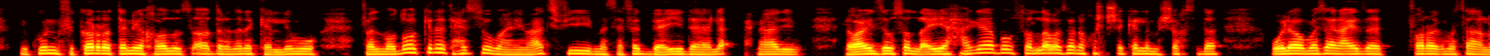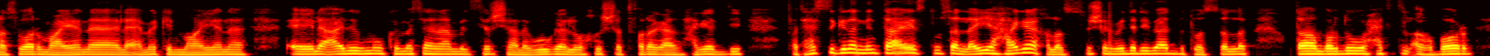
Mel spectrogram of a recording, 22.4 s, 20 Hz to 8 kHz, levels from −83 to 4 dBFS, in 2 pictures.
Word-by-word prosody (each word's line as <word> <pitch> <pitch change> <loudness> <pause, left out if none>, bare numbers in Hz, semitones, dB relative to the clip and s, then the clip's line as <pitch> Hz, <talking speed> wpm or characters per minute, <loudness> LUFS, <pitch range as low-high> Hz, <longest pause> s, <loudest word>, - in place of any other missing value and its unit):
يكون 165 +6 0
في 140 -1 -5
قارة 165 +1 +7
تانية 150 +1 +4
خالص 140 0 0
أقدر 140 -1 0
إن 130 - -2
أنا 145 +1 +1
أكلمه، 135 +1 0 0.3
فالموضوع 135 +9 +1
كده 215 0 +1
تحسه 165 0 -3
ما 140 - 0
يعني 120 -1 -4
ما 120 - -3
عادش 155 0 -3
في 160 -2 0
مسافات 130 +1 -2
بعيدة 130 0 +1
لأ، 130 - -3
إحنا 130 -2 -5
عادي 130 -1 -1 0.3
لو - - +5
عايز 145 +2 +6
أوصل 155 0 +4
لأي 140 +2 +3
حاجة 165 +9 -1
باوصل 175 -4 -2
لها - - +4
مثلًا 175 -1 +2
أخش 160 0 -6
أكلم 150 -1 -1
الشخص 140 +1 -7
ده، 140 +1 -1 0.4
ولو 150 +1 +7
مثلًا 150 0 +3
عايزة 145 +1 +2
أتفرج 140 0 0
مثلًا 135 +1 -2
على 120 -2 -1
صور 130 +2 0
معينة 120 0 -2 0.2
لأماكن 120 +1 -4
معينة 120 +1 -3 0.3
آآ، 135 0 +1
لأ 140 - +1
عادي 140 +4 +1
وممكن 155 -2 -2
مثلًا 145 -1 -1
أعمل 135 -1 -3
search 130 +1 -8
على 115 -2 -2
جوجل 125 +1 -1
وأخش 125 +1 -6
أتفرج 125 +1 -4
على 115 0 0
الحاجات 120 +3 -3
دي. 130 +3 -6 0.3
فتحس 155 +9 -5
كده 200 0 +3
إن 185 -1 0
أنت 185 -1 -2
عايز 95 +3 +3
توصل 170 -4 0
لأي 145 +6 +3
حاجة 165 +7 +1
خلاص 120 -6 -4
السوشيال 145 +4 -5
ميديا 150 +2 +2
دي 155 - 0
بقى 155 0 +2
بتوصل 130 -2 -4
لك 140 0 -1 0.3
وطبعًا 145 0 +6
برضه 145 +2 +3
حتة 150 +1 -7
الأخبار، 135 +2 +2
140 Hz, 205 wpm, -23 LUFS, 125-155 Hz, 0.4 s, قارة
